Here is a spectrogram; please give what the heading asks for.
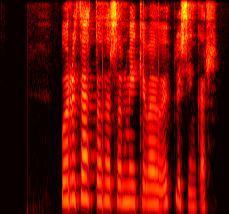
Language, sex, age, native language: Icelandic, female, 40-49, Icelandic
